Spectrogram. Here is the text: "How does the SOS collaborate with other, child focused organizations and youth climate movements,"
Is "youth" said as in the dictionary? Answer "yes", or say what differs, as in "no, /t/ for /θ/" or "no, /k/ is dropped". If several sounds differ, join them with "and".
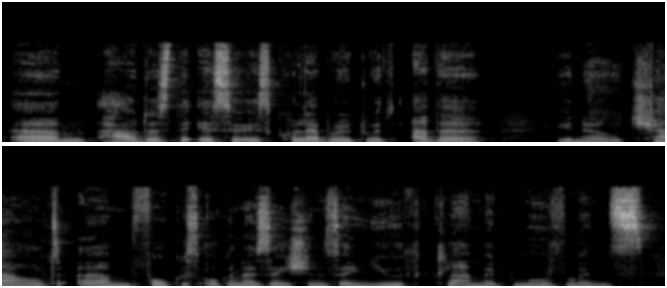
yes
